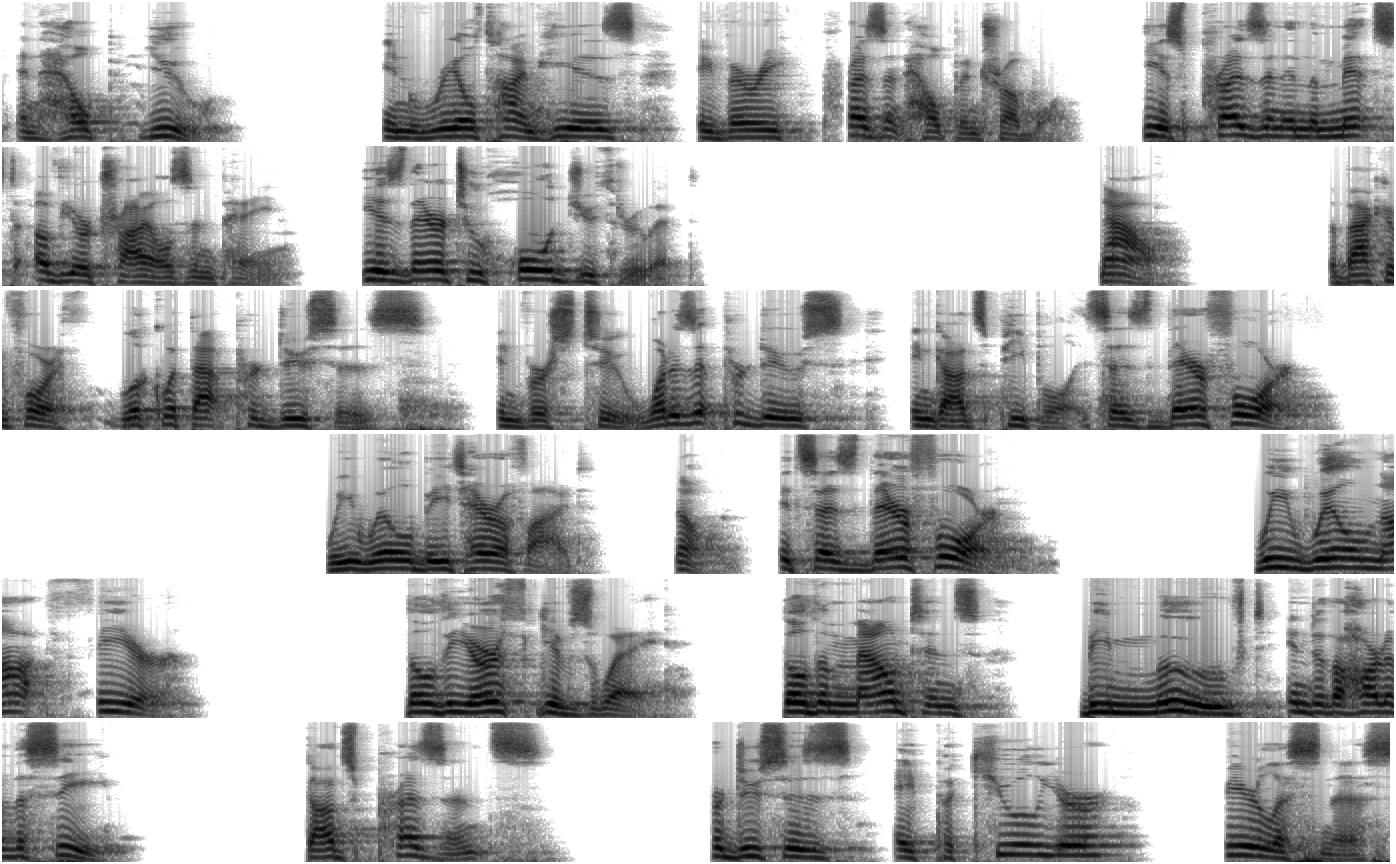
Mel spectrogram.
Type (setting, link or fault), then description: setting, large echoing room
